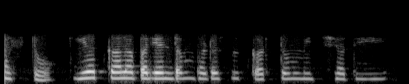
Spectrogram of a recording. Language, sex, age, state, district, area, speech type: Sanskrit, female, 18-30, Odisha, Bhadrak, rural, conversation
